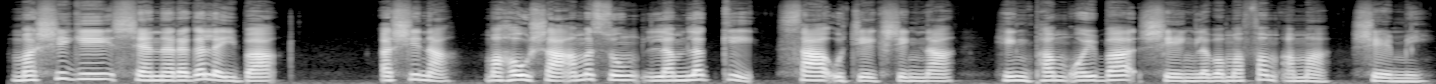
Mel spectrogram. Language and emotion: Manipuri, neutral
